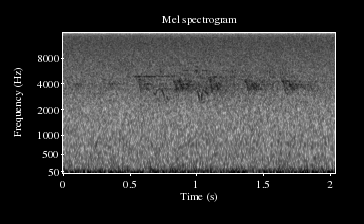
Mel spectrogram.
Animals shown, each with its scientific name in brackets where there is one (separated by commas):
Blue-headed Vireo (Vireo solitarius), Ovenbird (Seiurus aurocapilla)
